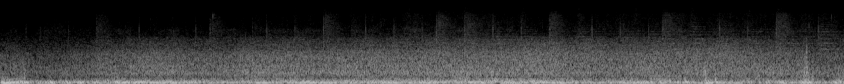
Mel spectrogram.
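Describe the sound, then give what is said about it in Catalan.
Cumbre Vieja volcano erupting on La Palma: a continuous deep, noisy roar, heavy in the low end and steady in level, with no separate bursts standing out. “I des d'Andorra cap a La Palma, perquè el volcà continua en erupció i la lava avança a 700 metres per hora. Així sona avui el Cumbre Vieja.”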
